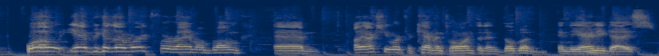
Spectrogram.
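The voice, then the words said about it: Irish accent. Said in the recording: “still got the Irish accent, though”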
